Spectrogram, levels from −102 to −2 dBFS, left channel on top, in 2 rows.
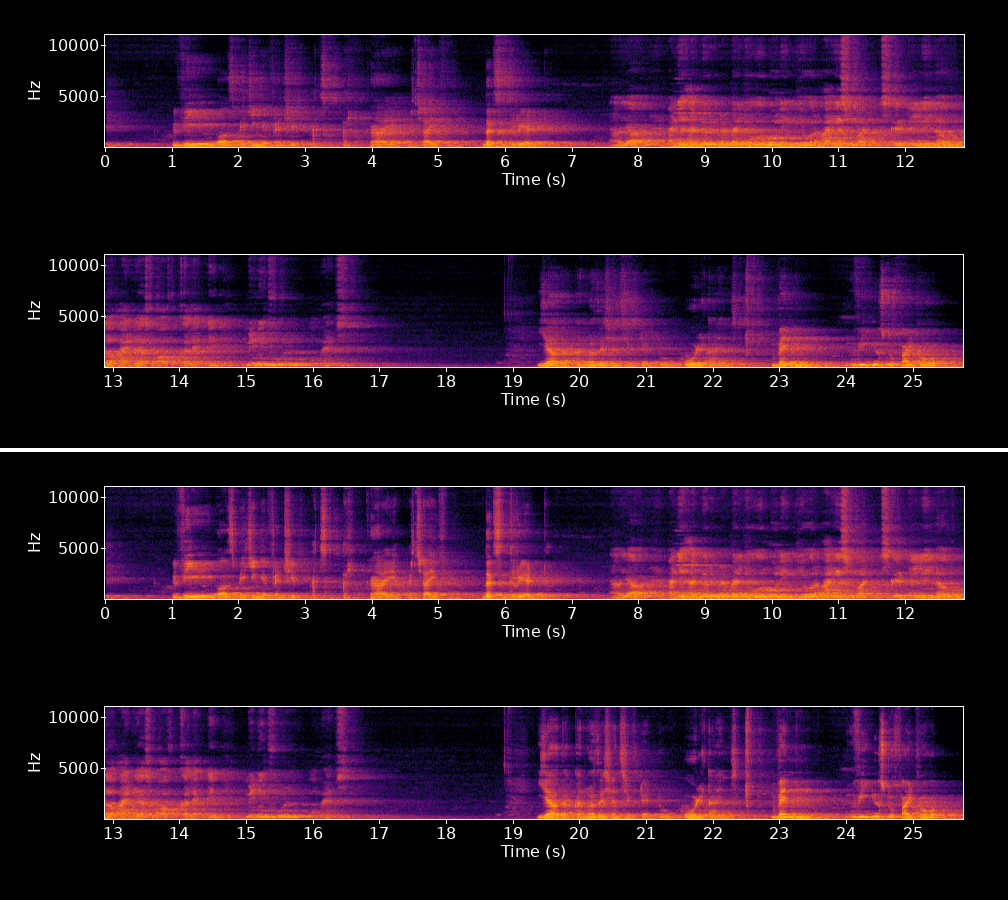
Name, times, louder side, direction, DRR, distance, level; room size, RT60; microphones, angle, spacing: voice 1, 1.0-3.7 4.0-5.1 5.7-6.5 19.4-22.4 22.9-23.6 24.0-25.3, right 1 dB, 80° right, 2 dB, 1.9 m, -25 dB
voice 2, 7.5-16.5, equal, 5° right, -4 dB, 5.5 m, -27 dB
sound 1, 9.5-9.9 11.9-12.5 12.8-13.6, equal, 25° left, 7.9 m, -43 dB
29.5 x 16.5 x 8.6 m, 2.6 s
head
